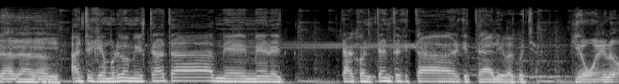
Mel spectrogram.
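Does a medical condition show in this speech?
Yes: Down syndrome.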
